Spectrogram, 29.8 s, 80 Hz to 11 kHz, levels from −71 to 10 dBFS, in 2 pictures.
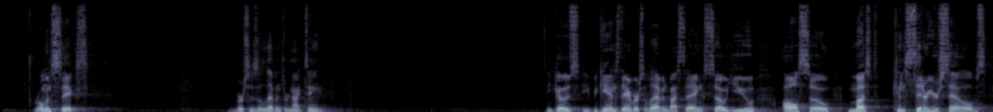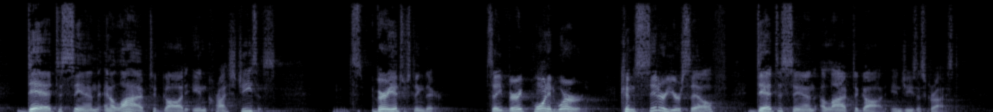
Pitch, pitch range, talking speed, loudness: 150 Hz, 130-200 Hz, 105 wpm, -24 LUFS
